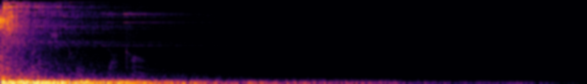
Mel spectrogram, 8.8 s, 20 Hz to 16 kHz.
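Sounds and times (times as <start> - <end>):
magic explosion: 0.0 - 2.2.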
